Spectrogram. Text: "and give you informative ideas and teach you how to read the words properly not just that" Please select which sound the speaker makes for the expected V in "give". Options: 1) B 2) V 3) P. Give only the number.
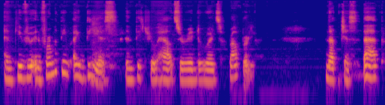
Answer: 2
